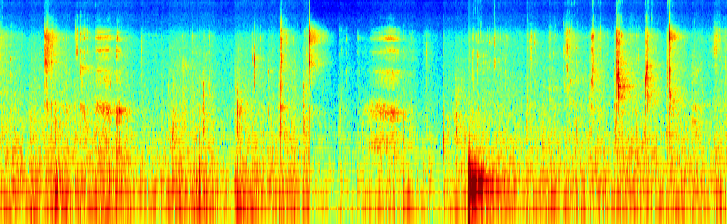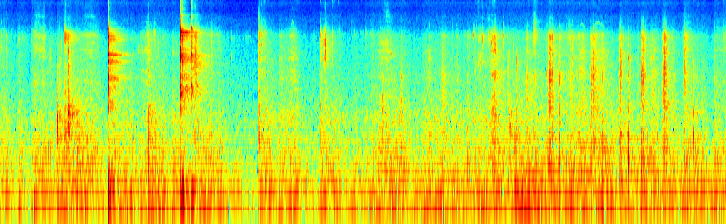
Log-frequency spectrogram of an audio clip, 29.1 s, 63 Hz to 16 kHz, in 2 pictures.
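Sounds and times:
chewing with wet mouth smacks: 0:00.9 - 0:02.5, 0:03.4 - 0:07.0, 0:09.5 - 0:16.2.

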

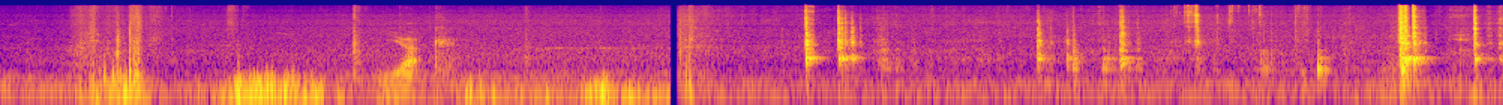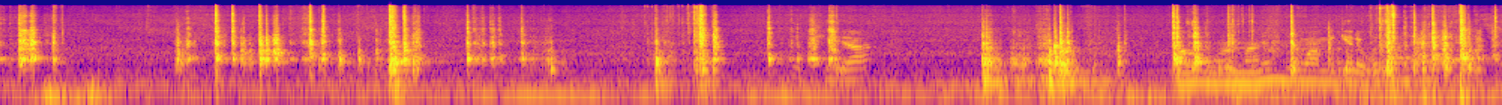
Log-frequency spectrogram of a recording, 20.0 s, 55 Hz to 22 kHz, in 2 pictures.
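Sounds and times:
metal pick scraping and clicking: 0:06.9 - 0:10.5, 0:11.2 - 0:15.7, 0:16.6 - 0:20.0.

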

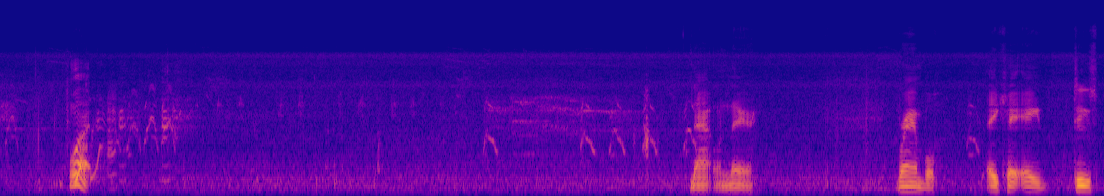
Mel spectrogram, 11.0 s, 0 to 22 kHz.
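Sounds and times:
chickens clucking and chirping: 0:00.0 - 0:10.7
chicken falling calls: 0:04.8 - 0:07.0.

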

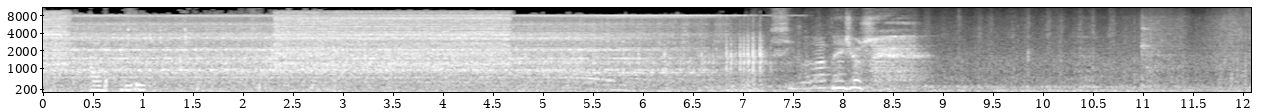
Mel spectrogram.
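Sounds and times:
milling machine whirring: 0:00.0 - 0:07.6.

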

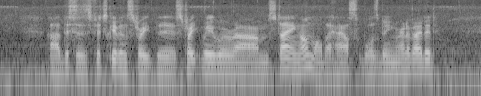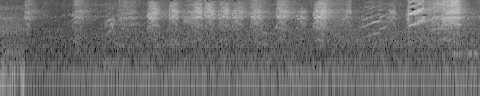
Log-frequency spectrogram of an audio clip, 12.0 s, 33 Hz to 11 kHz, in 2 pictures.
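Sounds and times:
birds chirping: 0:00.0 - 0:12.0
birds calling harshly: 0:04.9 - 0:12.0.

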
